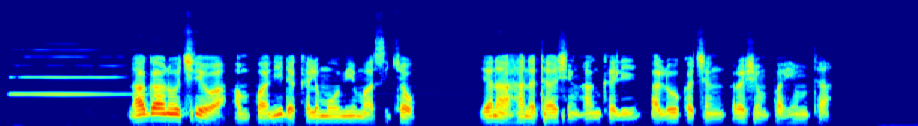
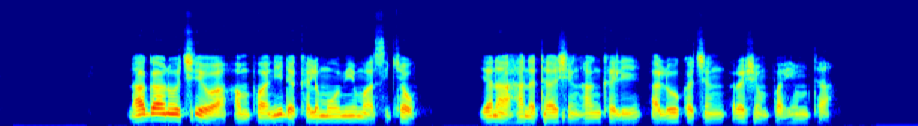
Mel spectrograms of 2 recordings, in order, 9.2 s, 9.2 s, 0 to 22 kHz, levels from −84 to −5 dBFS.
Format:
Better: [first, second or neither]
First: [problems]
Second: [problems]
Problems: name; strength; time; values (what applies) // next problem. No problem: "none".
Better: second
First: noise reduction (classical method spectral subtraction)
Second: none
